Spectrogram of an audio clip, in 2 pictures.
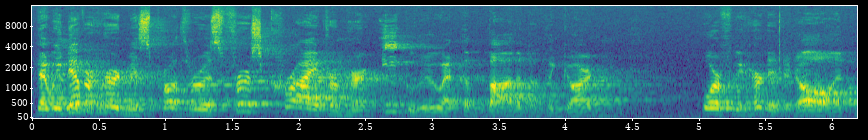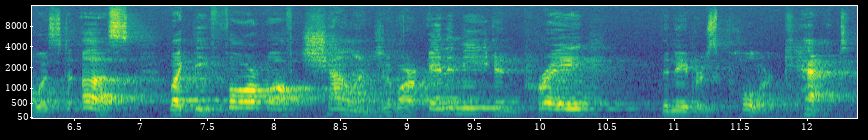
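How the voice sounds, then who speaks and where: Guy doing an expressive story reading, kinda high voice, big echoey room, a bit far off. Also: moderate pace, slight background noise. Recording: echoey hall, mic at a distance.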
